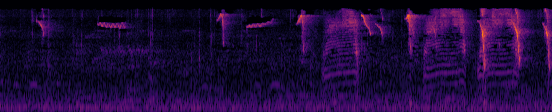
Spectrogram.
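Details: Young marmoset begging to nurse, refused by its mother. Quiet start with faint high whistles, then bursts of rapid buzzy chattering squeaks grow louder over the last seconds.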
